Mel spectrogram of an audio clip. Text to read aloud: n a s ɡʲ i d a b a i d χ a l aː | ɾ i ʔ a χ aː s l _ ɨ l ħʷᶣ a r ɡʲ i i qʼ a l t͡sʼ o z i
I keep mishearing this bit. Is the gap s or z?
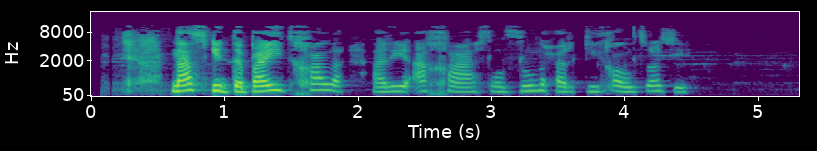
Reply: z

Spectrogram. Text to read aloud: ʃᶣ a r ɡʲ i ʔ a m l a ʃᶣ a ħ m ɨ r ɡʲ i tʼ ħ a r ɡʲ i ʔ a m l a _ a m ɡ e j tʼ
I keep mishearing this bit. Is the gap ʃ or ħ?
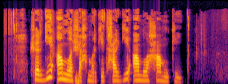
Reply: ħ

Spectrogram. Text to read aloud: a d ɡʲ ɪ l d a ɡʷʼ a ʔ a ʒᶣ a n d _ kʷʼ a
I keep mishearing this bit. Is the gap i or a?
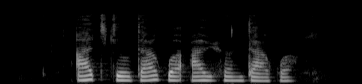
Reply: a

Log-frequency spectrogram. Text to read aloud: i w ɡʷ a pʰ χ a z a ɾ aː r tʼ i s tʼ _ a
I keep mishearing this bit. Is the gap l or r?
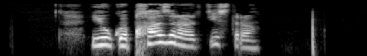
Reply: r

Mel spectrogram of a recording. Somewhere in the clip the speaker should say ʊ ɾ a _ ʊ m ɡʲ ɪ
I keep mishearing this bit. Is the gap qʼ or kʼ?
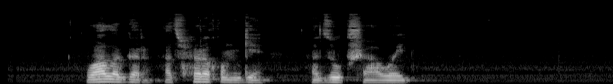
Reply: qʼ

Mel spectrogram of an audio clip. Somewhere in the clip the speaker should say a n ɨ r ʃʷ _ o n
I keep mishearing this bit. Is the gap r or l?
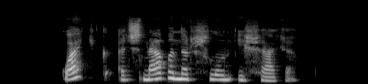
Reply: l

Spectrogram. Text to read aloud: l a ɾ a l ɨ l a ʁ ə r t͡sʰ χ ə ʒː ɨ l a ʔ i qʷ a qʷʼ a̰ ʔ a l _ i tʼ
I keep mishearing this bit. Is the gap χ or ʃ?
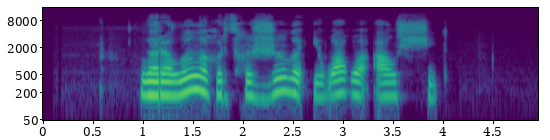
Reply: ʃ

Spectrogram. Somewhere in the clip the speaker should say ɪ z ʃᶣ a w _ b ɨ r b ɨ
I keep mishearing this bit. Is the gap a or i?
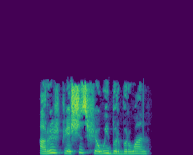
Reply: i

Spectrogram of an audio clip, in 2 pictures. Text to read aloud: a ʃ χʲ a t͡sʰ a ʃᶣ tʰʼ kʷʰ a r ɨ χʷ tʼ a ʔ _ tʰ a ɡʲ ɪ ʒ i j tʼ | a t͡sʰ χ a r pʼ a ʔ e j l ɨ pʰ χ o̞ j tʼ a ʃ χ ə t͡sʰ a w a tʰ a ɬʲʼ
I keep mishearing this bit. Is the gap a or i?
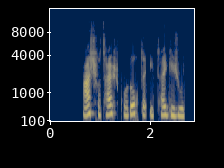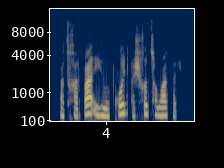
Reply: i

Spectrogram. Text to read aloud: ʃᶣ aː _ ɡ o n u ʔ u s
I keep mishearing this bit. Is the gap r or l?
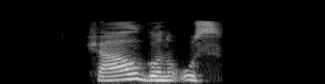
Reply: l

